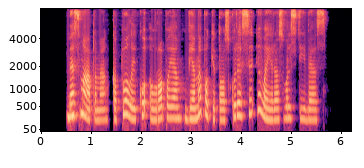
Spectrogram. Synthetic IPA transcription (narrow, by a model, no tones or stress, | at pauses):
mʲɛsmɑːt̪oːmʲɛkɐt̪ːuɔlˠɐɪkʊʔɛʊɾɔpoːjɛʋʲiɛnɐpoːkʲɪt̪oːskʊɾʲɛsʲɪʔɪʋɐɪɾʲoːsʋɐlʲsʲt̪ʲiːbʲeːs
